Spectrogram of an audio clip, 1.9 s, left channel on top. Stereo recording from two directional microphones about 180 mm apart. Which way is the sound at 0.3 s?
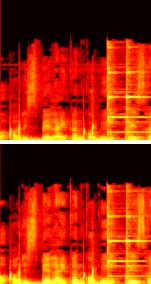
25° right (ahead or behind).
